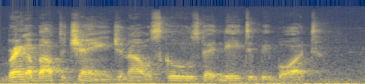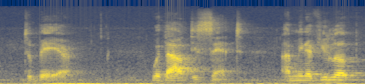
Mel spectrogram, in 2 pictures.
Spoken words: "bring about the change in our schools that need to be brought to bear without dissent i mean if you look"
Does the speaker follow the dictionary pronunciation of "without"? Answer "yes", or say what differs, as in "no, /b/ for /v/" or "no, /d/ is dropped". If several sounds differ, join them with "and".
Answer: yes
